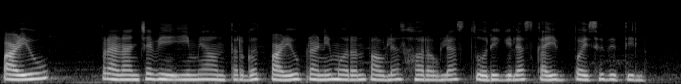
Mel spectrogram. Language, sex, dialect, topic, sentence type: Marathi, female, Varhadi, banking, statement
